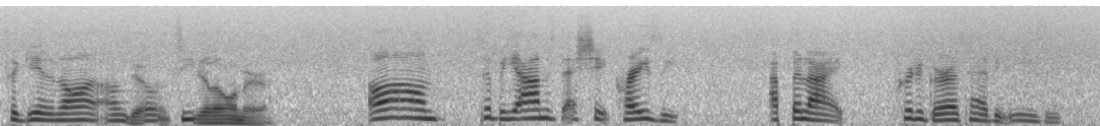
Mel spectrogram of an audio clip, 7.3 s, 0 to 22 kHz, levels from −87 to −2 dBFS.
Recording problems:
hiss; noticeable; throughout; 15 dB below the speech

